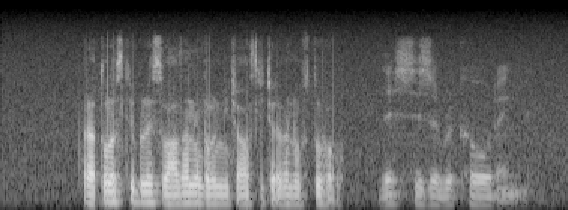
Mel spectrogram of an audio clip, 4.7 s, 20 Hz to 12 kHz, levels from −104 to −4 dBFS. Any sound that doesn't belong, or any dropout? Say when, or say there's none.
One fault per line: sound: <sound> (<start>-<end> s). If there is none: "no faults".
sound: cough (3.1-4.5 s)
